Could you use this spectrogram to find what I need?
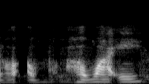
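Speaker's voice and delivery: "Hawaii" tried haltingly, syllable by syllable; low, tentative "Hawaii", stumbling on the first syllable; attempted local pronunciation. Shown as a demonstration. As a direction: feel out "Hawaii" as locals might say it. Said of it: "that's how they pronounced it".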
